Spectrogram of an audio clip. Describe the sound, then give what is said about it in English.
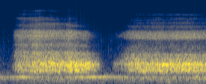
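Breath exhaled onto skin: two long, soft, airy breaths, the first fading before a brief pause and the second running steadily to the end, with a faint steady hum underneath. “And just breathe. Just breathe on it. Do you feel my warm breath”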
